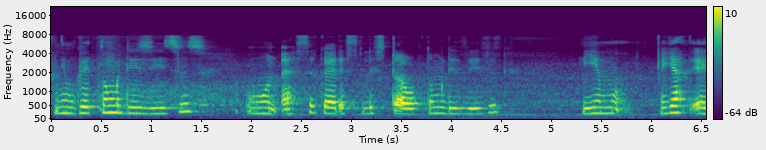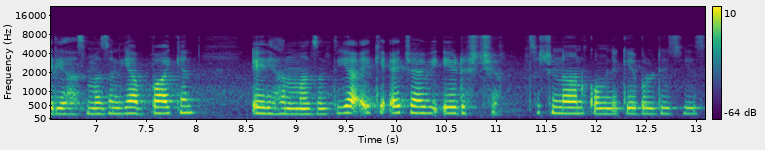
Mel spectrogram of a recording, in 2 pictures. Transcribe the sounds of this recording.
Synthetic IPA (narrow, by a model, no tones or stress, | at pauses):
nimɡɐjt̪umɖiziːzizunɐsiɾkɐːɾʲislisʈawuɾt̪umɖiziːziz | jim | jɐt̪ʰeːɾiɦɐsmɐnzɐnjabaːkʲɐn | eːɾiɦɐnmɐnzɐnt̪ɨjaʔɐkʲiʔɐt͡ʃaːwiʔeːɖɐst͡ʃʰi | sɨt͡ʃʰnaːnkomʲunikeːbɐlɖiziːz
